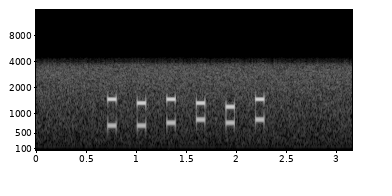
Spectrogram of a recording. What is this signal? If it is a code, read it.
DTMF, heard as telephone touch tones, dialled by machine, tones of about 90 ms, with hum. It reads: 326849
